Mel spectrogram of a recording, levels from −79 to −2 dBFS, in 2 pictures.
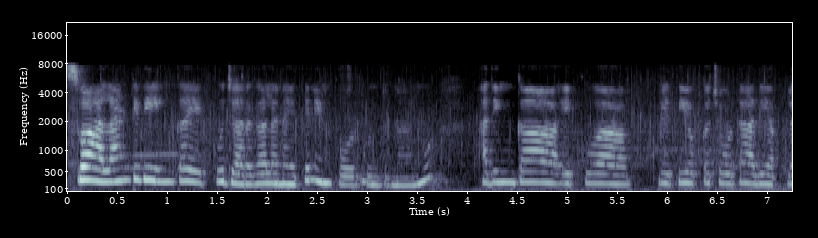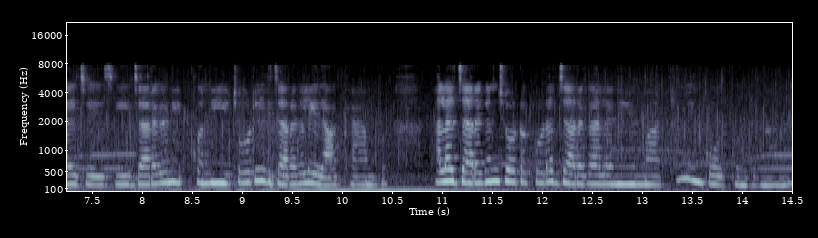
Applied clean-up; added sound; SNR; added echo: none; Applause; 19 dB; reverberation time 0.2 s.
